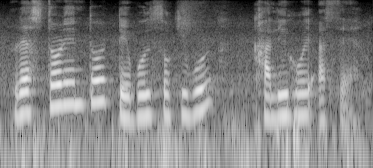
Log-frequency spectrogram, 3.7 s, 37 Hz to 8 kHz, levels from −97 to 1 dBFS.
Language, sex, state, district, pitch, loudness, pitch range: Assamese, female, Assam, Kamrup Metropolitan, 200 Hz, -17 LUFS, 185-230 Hz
